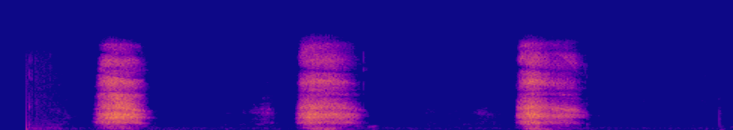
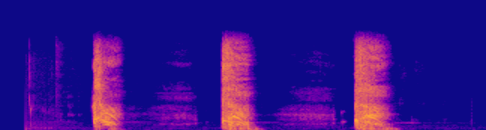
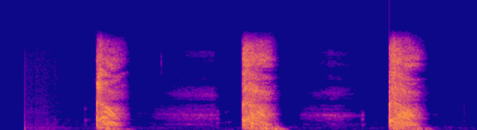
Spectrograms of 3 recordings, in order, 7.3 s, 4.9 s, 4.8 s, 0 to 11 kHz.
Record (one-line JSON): {"exhalation_length": "7.3 s", "exhalation_amplitude": 11419, "exhalation_signal_mean_std_ratio": 0.34, "cough_length": "4.9 s", "cough_amplitude": 30456, "cough_signal_mean_std_ratio": 0.34, "three_cough_length": "4.8 s", "three_cough_amplitude": 32768, "three_cough_signal_mean_std_ratio": 0.35, "survey_phase": "beta (2021-08-13 to 2022-03-07)", "age": "45-64", "gender": "Female", "wearing_mask": "No", "symptom_none": true, "smoker_status": "Never smoked", "respiratory_condition_asthma": false, "respiratory_condition_other": false, "recruitment_source": "REACT", "submission_delay": "3 days", "covid_test_result": "Negative", "covid_test_method": "RT-qPCR"}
